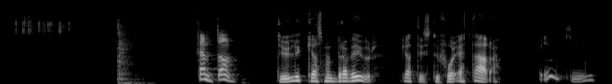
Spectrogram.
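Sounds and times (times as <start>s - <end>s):
dice rattling in a hand or cup: 0.1s - 0.7s
speech: 2.0s - 6.0s.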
